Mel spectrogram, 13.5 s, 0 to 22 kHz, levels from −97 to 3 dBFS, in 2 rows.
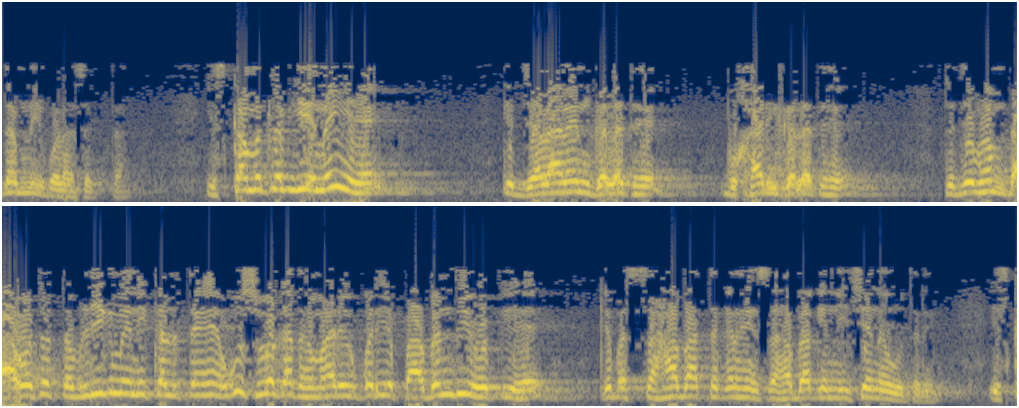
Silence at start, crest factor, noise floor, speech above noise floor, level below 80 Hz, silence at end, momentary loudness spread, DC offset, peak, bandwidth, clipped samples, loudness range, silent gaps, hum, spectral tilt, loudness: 0 s; 10 dB; -38 dBFS; 29 dB; -42 dBFS; 0 s; 13 LU; under 0.1%; 0 dBFS; 6.4 kHz; 0.1%; 2 LU; none; none; -6 dB/octave; -9 LUFS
